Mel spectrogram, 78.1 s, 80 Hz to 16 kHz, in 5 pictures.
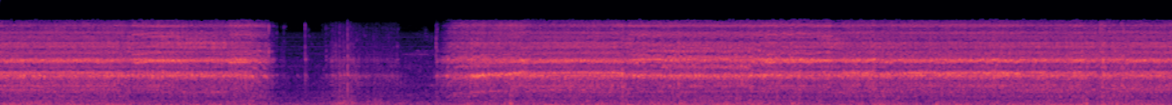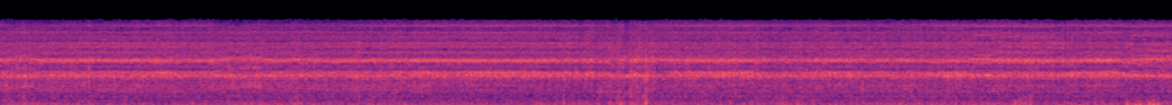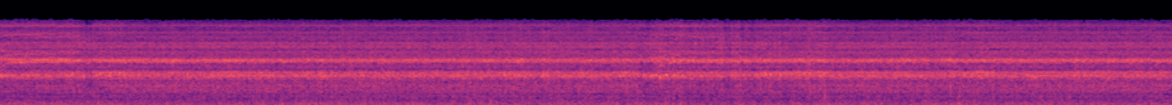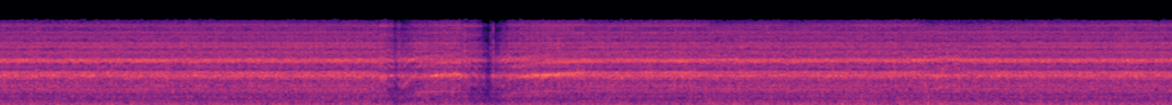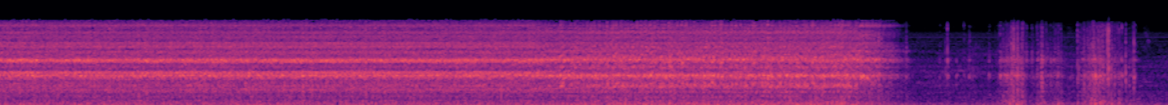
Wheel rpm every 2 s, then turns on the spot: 160, 130, 20, 140, 160, 160, 160, 160, 160, 160, 160, 160, 160, 160, 160, 160, 160, 160, 160, 160, 160, 160, 160, 160, 160, 160, 110, 150, 160, 160, 160, 160, 160, 160, 160, 160, 160, 20, 20.
76-78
